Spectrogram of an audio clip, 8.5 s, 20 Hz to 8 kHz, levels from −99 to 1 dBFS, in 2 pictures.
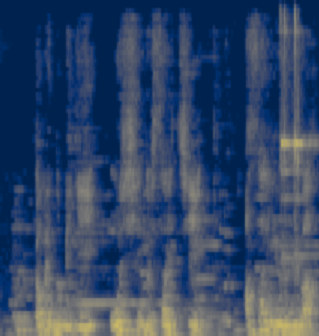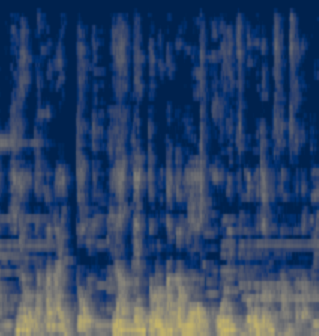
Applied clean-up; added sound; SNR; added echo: classical method WPE with log-MMSE.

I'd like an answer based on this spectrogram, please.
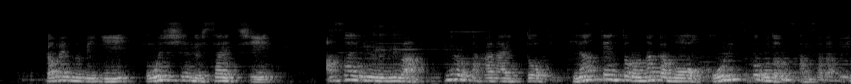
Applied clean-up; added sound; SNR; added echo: neural separator model SepFormer DNS4.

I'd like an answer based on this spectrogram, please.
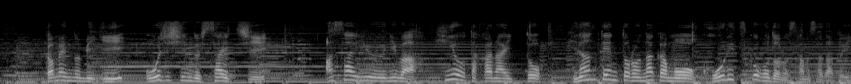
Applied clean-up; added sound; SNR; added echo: none; none; none; none.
